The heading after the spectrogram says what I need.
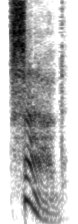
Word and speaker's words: said: E aqui nós vamos ver a pronúncia de said. Sad. Sad. Os mais observados. Até mais longo. Mas é um pouquinho mais, entendeu? A diferença é mínima, não precisa se preocupar. É sad, sad.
